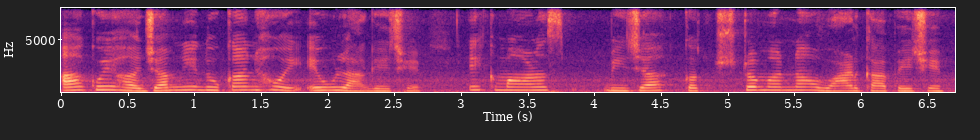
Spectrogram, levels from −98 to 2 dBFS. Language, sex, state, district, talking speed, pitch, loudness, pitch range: Gujarati, female, Gujarat, Valsad, 150 wpm, 275 Hz, -19 LUFS, 250-305 Hz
